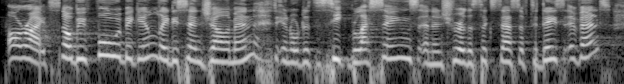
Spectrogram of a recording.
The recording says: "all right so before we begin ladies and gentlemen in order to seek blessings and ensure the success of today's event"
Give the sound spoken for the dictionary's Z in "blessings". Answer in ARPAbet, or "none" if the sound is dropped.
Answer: Z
